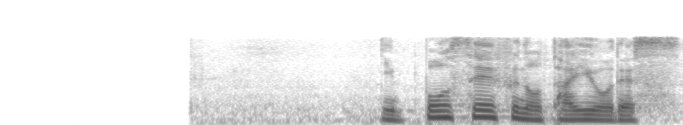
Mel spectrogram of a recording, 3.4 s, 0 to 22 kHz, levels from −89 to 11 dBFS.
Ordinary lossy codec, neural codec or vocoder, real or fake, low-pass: none; codec, 16 kHz, 8 kbps, FunCodec, trained on Chinese and English, 25 frames a second; fake; 7.2 kHz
